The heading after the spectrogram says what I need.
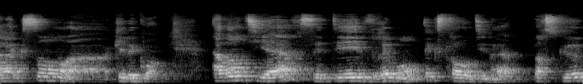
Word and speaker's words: avant-hier: Première différence, avant-hier. Là, il y a un T, il faut prononcer avant-si. Le T, c'est TS. D'accord? Ça, c'est la première des choses. Avant-hier.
